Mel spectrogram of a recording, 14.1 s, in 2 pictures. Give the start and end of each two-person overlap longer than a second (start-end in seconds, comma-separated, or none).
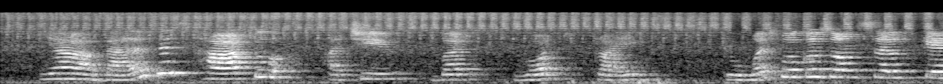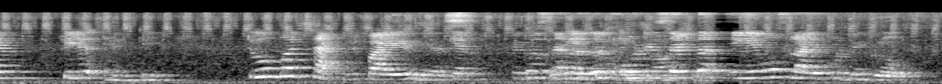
11.2-12.4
